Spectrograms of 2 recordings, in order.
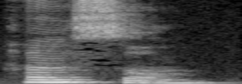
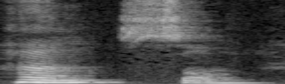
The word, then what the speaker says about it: handsome: correct answer option a hand some handsome the D in handsome is silent so we don't pronounce it so it's not the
